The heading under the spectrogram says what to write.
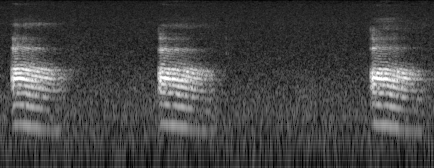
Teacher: My lips are relaxed, but my mouth is in a very open position. My tongue is low inside my mouth. Low and a bit forward so that the tip does touch the back of my bottom front teeth like that.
